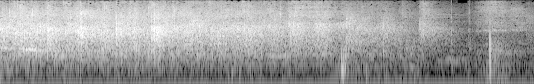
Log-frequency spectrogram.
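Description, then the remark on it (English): A crowd applauds a male speaker loudly and steadily with dense, continuous clapping that gradually thins and fades toward the end, with a few sharper isolated claps standing out as it dies down. “But uh, can we give him a great big cheer?”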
